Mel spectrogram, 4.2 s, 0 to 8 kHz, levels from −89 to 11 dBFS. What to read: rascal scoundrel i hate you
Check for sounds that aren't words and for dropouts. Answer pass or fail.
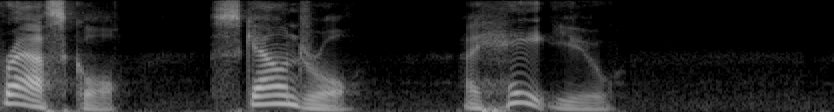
pass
